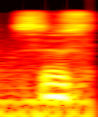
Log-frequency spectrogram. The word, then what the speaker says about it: Seuss: strong soft soft cheese Seuss like noose so like soy Dr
